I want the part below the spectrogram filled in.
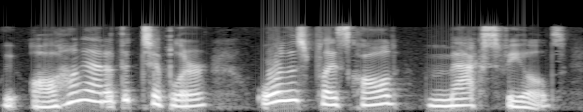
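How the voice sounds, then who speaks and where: A woman's voice: lowish voice, big pitch swings, a little slow, a little mellow, muffled recording. A woman reading her own memoir aloud in an informal audiobook style, candid, wry and conversational. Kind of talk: informal first-person audiobook narration with asides.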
